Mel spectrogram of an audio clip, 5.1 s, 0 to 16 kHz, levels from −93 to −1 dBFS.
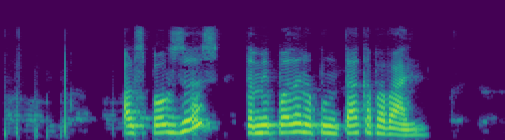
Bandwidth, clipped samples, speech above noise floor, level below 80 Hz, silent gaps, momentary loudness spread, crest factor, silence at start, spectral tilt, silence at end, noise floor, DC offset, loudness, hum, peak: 7.6 kHz; under 0.1%; 42 dB; -64 dBFS; none; 8 LU; 16 dB; 1.25 s; -8 dB/octave; 0.8 s; -58 dBFS; under 0.1%; -17 LUFS; none; -4 dBFS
